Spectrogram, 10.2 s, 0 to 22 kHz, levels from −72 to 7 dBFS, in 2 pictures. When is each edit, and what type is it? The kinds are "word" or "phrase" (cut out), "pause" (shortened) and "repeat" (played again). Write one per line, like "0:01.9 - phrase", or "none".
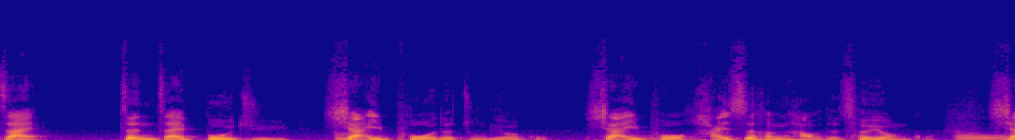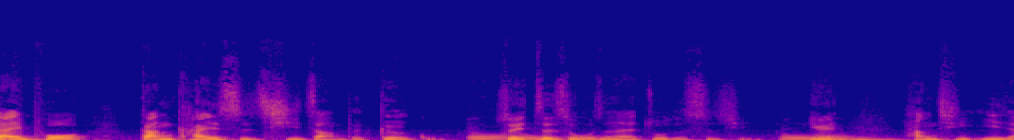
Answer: none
